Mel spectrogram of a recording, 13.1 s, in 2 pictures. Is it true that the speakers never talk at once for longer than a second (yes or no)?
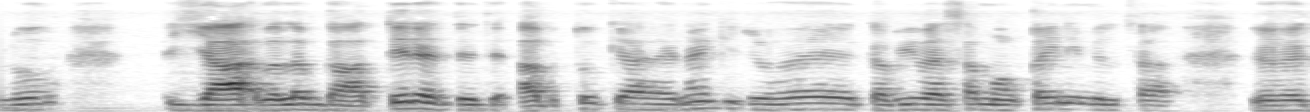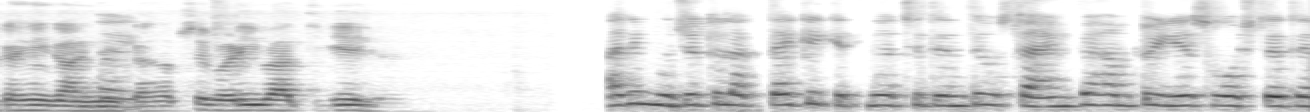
yes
